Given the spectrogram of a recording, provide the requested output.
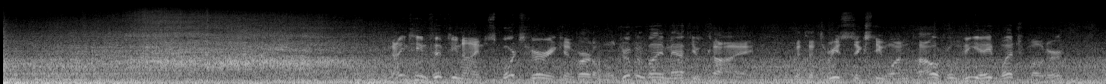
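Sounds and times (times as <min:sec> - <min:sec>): wind and tyre rush: 0:00.0 - 0:08.1, 0:09.0 - 0:11.0
low engine drone: 0:00.0 - 0:11.0
passing car: 0:00.0 - 0:11.0.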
